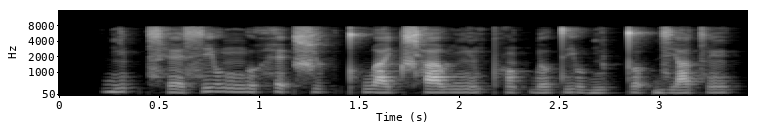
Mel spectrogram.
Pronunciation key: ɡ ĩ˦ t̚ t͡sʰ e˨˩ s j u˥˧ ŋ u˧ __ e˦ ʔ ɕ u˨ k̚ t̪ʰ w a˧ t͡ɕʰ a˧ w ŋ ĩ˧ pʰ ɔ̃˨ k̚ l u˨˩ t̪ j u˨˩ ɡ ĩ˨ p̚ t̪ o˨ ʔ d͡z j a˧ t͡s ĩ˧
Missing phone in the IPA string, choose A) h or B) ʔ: A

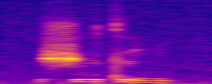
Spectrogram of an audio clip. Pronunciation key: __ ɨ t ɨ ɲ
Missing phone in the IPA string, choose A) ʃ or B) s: A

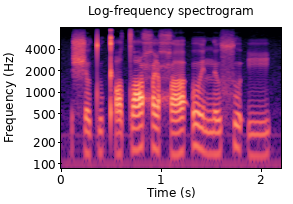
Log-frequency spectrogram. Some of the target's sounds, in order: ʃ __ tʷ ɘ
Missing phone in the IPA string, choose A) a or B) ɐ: B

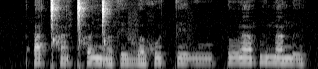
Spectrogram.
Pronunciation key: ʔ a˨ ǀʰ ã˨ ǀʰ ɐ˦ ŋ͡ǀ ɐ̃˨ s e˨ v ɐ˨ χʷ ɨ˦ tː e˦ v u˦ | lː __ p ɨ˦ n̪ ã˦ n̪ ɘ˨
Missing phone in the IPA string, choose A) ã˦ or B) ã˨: A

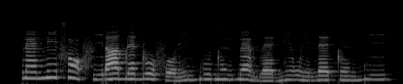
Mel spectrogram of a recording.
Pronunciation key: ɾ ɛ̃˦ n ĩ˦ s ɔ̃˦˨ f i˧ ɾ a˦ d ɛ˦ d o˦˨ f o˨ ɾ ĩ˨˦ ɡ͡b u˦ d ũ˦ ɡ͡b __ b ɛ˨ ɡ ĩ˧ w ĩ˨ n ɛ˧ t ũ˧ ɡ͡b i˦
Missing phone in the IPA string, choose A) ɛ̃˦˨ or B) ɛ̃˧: A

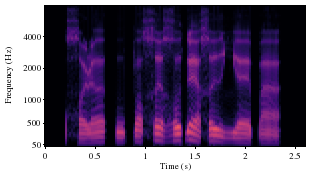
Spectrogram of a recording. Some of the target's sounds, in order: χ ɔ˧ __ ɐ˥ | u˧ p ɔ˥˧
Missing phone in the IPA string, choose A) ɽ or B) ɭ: B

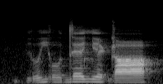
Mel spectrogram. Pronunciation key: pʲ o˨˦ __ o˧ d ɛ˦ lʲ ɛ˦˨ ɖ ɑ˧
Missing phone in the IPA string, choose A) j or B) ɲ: A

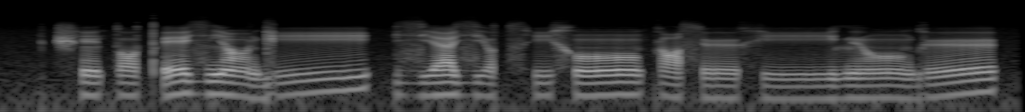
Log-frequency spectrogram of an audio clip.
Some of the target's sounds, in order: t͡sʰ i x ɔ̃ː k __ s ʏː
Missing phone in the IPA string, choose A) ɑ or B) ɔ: A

